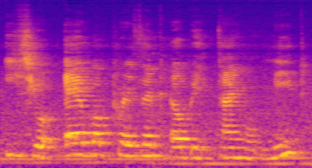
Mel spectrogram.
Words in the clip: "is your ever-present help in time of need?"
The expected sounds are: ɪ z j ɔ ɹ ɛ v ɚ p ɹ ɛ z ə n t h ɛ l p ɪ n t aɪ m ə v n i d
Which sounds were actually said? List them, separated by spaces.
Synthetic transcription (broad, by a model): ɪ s j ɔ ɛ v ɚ p ɹ ɛ z ə n t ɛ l b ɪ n t aɪ m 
